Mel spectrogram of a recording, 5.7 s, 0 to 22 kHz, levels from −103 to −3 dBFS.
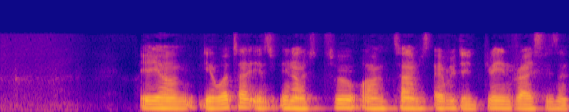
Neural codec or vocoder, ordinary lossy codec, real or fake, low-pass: codec, 16 kHz, 1.1 kbps, Voila-Tokenizer; none; fake; 7.2 kHz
